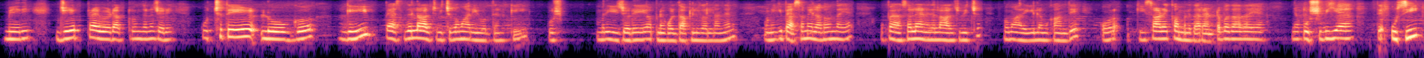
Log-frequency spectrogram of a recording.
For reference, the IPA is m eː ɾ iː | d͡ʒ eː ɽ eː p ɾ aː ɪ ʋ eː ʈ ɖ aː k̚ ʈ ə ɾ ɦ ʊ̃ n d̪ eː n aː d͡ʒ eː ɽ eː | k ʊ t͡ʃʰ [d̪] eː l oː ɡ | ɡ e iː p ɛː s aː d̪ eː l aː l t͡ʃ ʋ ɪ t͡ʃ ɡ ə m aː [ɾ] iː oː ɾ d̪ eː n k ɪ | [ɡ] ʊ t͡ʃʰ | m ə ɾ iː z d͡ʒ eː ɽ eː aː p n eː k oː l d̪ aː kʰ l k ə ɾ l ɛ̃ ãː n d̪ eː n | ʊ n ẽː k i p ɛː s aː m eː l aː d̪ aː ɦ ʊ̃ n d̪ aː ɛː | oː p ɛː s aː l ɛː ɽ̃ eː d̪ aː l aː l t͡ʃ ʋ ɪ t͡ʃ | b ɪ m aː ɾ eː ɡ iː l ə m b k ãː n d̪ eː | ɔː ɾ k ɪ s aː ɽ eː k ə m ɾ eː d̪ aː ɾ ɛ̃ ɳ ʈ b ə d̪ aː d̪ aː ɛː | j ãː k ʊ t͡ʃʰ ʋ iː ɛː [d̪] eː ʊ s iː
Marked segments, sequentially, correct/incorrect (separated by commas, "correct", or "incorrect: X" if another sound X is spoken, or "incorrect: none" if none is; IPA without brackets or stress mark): incorrect: t̪, correct, incorrect: k, incorrect: t̪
